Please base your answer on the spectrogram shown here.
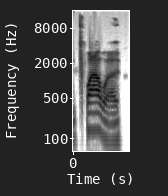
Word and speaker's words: Poirot: Poirot? Poirot. Like it's got a W in it. Poirot.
